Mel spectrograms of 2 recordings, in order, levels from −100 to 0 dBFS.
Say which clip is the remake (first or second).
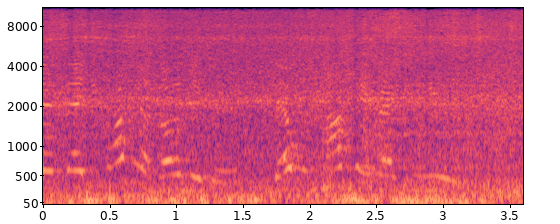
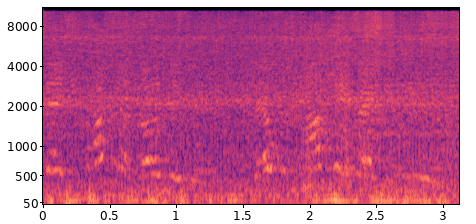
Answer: second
